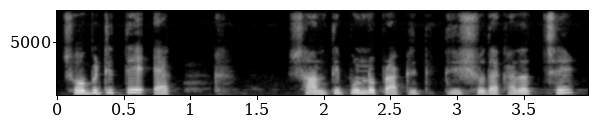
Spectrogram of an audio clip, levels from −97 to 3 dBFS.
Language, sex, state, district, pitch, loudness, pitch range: Bengali, female, West Bengal, Alipurduar, 230 Hz, -20 LUFS, 210-255 Hz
